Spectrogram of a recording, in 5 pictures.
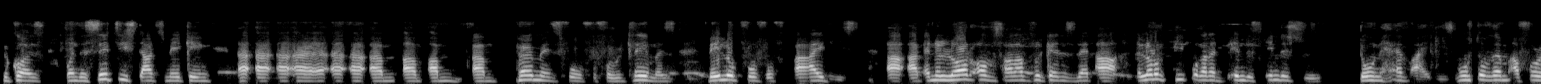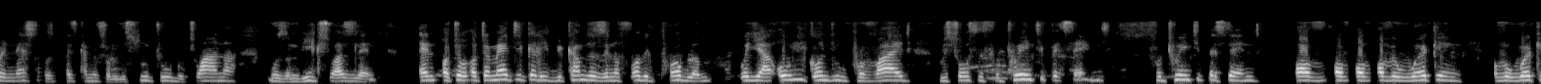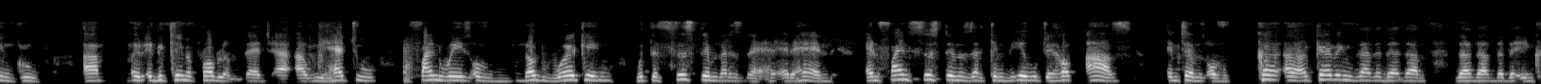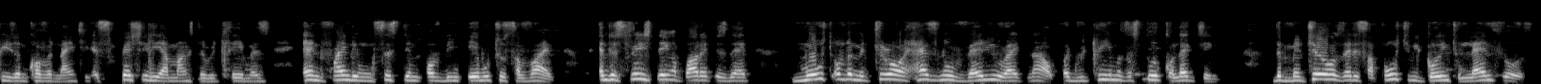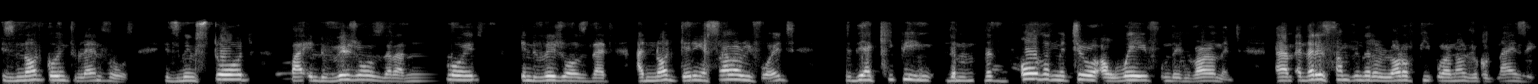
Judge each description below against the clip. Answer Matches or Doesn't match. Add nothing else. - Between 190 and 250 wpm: Doesn't match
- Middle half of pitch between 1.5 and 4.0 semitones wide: Matches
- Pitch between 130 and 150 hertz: Doesn't match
